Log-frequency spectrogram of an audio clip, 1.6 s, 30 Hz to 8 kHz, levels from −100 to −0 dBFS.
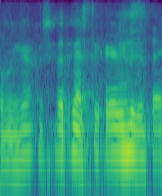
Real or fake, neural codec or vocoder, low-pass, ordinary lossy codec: fake; codec, 24 kHz, 1 kbps, SNAC; 7.2 kHz; Opus, 24 kbps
